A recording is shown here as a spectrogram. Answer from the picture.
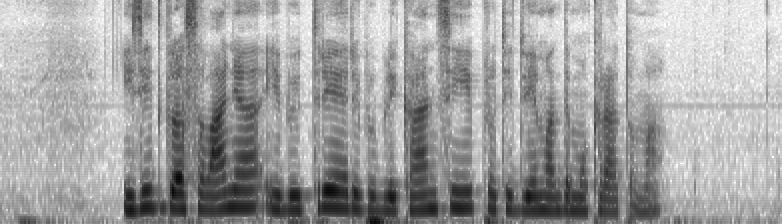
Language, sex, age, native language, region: Slovenian, female, 18-29, Slovenian, Gorenjska region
